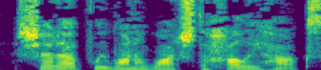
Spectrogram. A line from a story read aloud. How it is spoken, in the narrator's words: Lizzie murmured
